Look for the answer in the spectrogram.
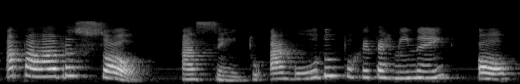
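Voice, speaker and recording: Lady teacher going over grammar real slow, kinda high voice, echoey room. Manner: slow, patient, stresses each word she explains. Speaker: Portuguese teacher. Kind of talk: classroom lesson explanation. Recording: echoey room, slightly dull sound.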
